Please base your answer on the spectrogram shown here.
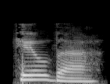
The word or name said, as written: hilda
